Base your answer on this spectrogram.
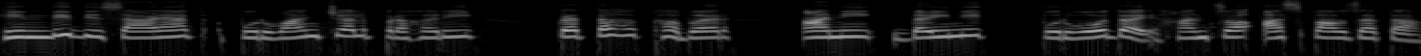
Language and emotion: Goan Konkani, neutral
